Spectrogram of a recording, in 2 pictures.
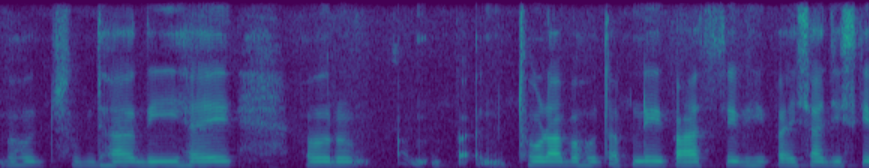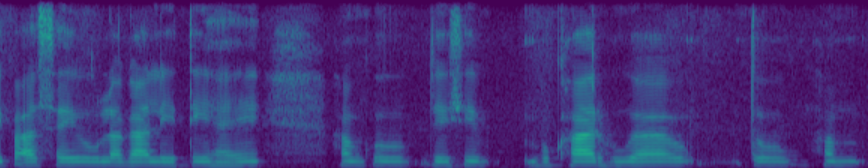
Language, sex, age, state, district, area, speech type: Hindi, female, 45-60, Uttar Pradesh, Jaunpur, rural, spontaneous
